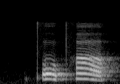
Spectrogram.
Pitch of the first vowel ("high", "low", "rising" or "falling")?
falling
